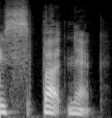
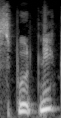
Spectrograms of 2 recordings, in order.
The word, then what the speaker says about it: Sputnik: the us government now in english we say sputnik sputnik but in in russian it's more like sputnik i can switch back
